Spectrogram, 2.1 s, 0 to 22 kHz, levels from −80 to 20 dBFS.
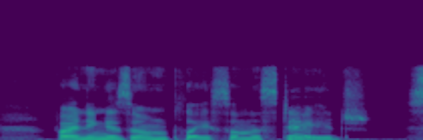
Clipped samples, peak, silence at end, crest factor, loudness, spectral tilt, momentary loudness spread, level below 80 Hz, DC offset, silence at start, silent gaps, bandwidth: under 0.1%; -10 dBFS; 0 s; 20 dB; -29 LUFS; -5 dB/octave; 11 LU; -56 dBFS; under 0.1%; 0.1 s; none; 12 kHz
